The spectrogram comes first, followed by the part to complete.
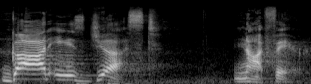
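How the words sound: There is a pause after 'just'. God is just, but not fair. "But with the comma"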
